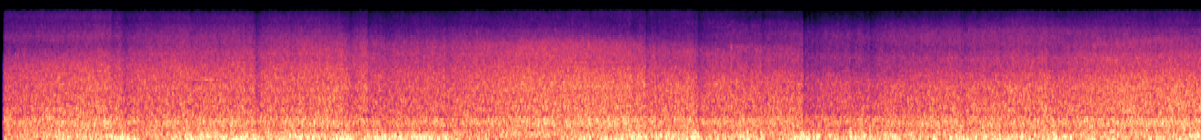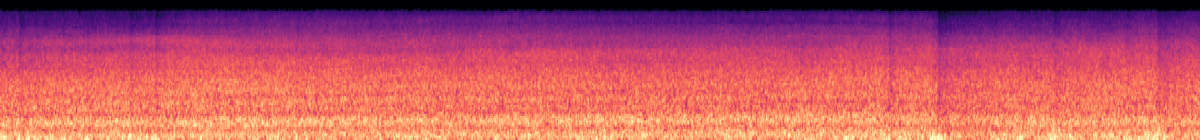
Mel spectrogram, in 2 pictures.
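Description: Steady rush of the Stekkjarfoss waterfall and its rapids, with wind buffeting the microphone.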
